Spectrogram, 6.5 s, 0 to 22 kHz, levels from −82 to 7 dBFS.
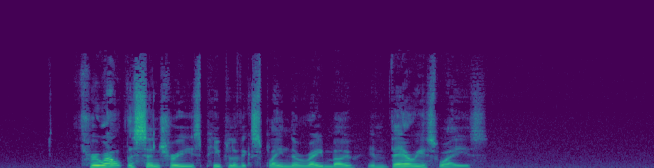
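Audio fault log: No technical faults can be heard in the speech recording; the signal stays continuous and steady in level, with nothing that points to a problem in capture, processing or playback.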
